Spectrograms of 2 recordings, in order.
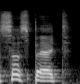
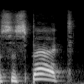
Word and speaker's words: suspect: a mysterious woman that some suspect, not a suspect, but a suspect. It's a wrong accent on the wrong syllable, Tim.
